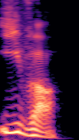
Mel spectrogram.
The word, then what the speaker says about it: Eva: Ah, in that era, you're likely thinking of Eva Braun. Though her name is spelled Eva, it's still pronounced similarly to Ava in German.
